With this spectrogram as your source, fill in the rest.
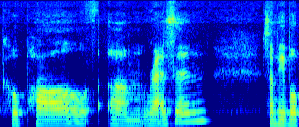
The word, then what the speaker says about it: copal: Like I always burn like copal resin. Some people pronounce it copal, but I burn that resin when one of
